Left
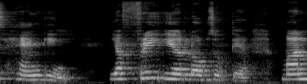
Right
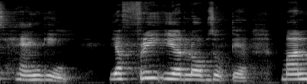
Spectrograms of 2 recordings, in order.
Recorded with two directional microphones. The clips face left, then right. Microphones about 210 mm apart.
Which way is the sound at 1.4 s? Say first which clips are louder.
Right 10 dB; 55° right (ahead or behind).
